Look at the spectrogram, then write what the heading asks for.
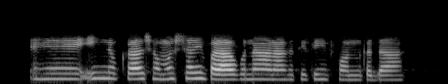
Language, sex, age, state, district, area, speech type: Santali, female, 18-30, West Bengal, Birbhum, rural, conversation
